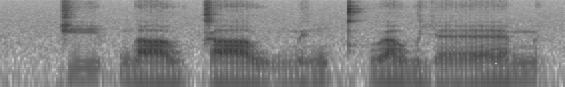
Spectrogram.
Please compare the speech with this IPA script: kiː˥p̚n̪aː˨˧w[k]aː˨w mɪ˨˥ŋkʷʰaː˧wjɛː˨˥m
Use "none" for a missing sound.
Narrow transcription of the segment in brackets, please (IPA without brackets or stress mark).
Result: k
